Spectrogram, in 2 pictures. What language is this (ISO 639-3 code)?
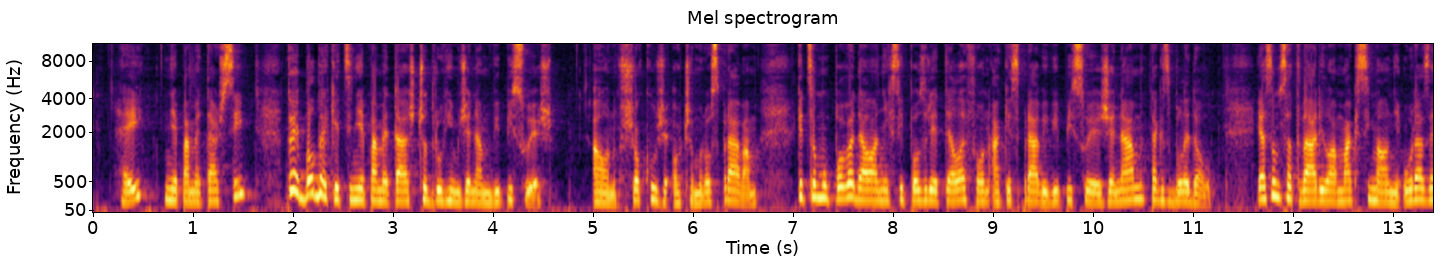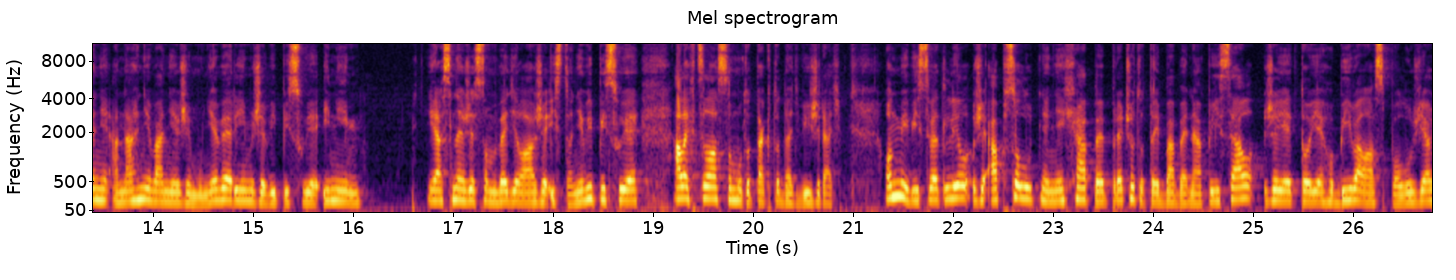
slk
